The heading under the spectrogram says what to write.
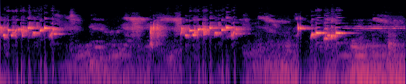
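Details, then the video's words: ['Heavy-voiced white-eared bulbul singing fast bursts of liquid, bubbling whistles at a high pitch, several phrases with short gaps, ending in a clear falling whistled note.'] "ثكيل الشايب حنجره"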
